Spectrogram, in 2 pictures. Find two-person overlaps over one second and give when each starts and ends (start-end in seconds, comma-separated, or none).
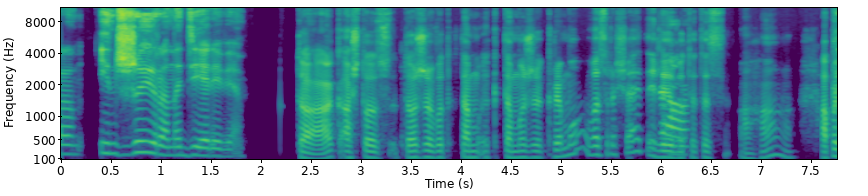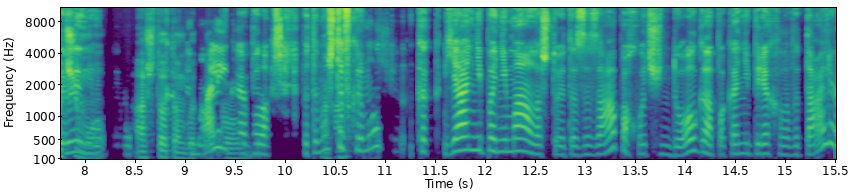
7.7-9.7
